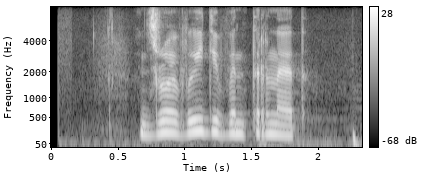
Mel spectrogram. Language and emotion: Russian, neutral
